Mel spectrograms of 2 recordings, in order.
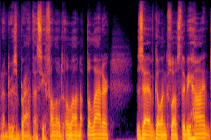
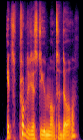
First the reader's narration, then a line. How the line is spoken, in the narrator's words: Alon snapped back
